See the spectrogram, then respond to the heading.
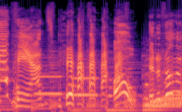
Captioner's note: chuckles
